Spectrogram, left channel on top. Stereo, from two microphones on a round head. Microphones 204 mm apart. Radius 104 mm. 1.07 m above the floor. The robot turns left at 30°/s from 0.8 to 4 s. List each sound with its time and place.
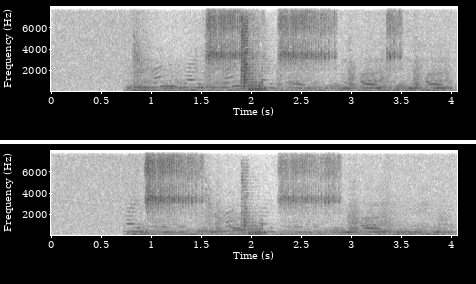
1.9 s a gunshot: 70° left (ahead or behind); by 2.4 s 55° left (ahead or behind)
